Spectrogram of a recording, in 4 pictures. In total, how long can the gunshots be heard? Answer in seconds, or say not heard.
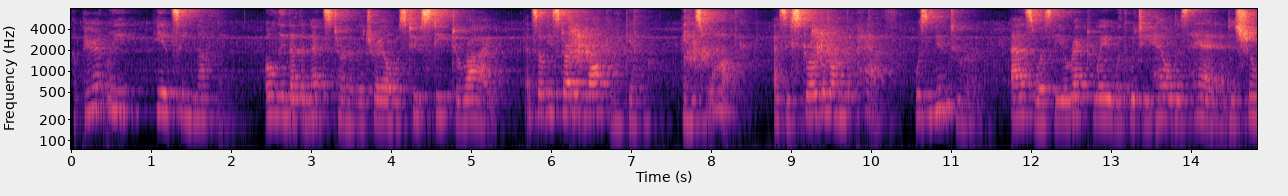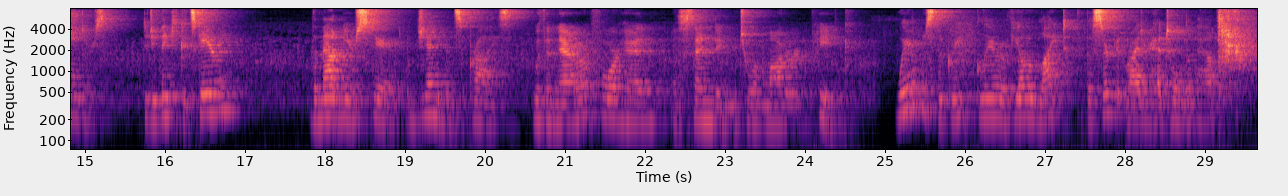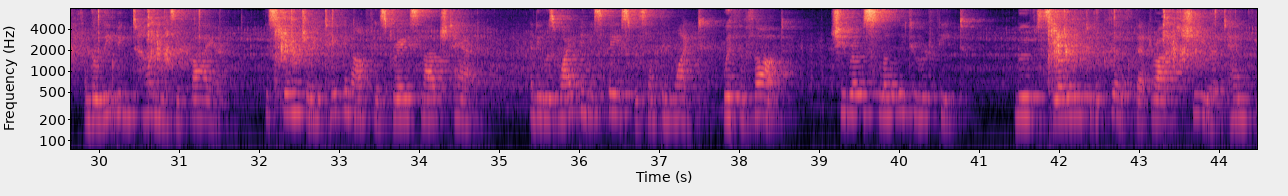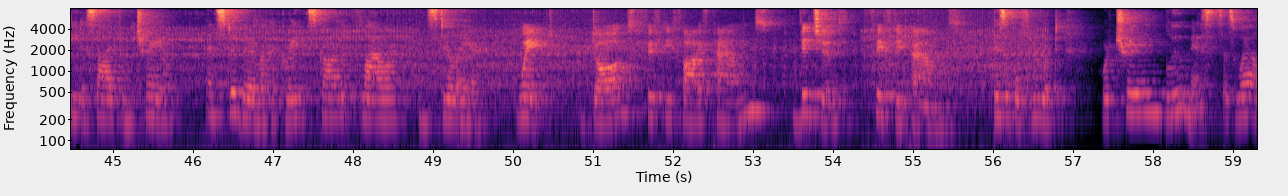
10 s.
